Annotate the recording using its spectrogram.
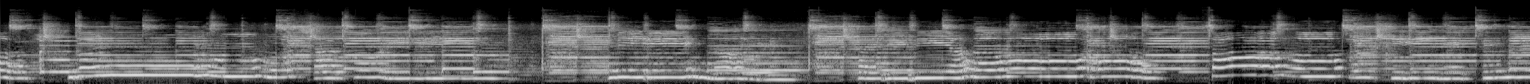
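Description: A woman singing a slow Hindi song, her voice holding and gliding between long notes, with plucked guitar accompaniment.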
